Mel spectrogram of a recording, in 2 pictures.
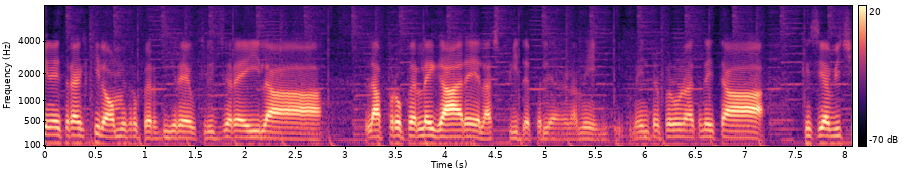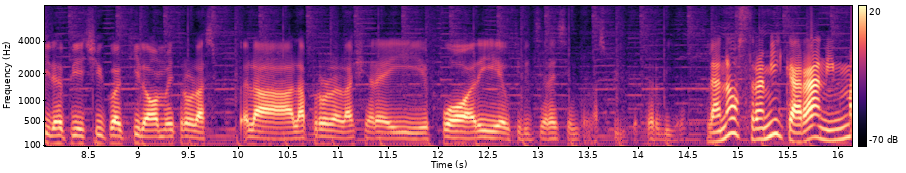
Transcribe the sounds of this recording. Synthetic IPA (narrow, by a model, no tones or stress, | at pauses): pjɛːnet̪ɾealk̟ilɔːmet̪ɾoperd̪iːɾeut̪ilid̪zːeɾɛjla | lapɾoperleɡaːɾelaspiːd̪eperʎarːena̰ment̪ḭment̪ɾepeɾunat̪lɛːt̪a | kesːiavːit͡ʃiːnapit͡ʃiŋkwealk̟ilɔːmet̪ɾolas | lalapɾolalaʃːeɾɛjfwɔːɾieut̪ilid̪zːeɾɛjsɛmpɾḛla̰spḭːd̪eperd̪iːɾe | lanɔst̪ɾamiːkaɾaninm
